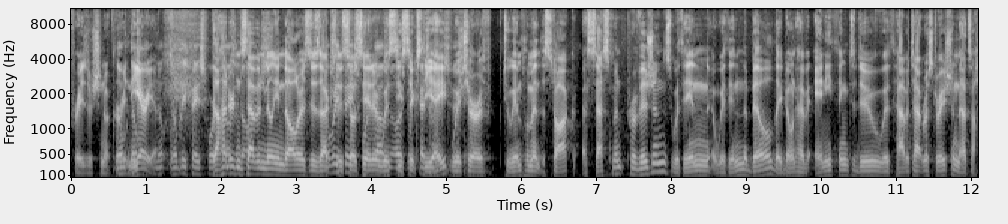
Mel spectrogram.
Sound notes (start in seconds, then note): 5.9 mixed voices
